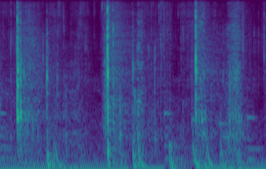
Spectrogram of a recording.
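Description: Wire potato masher working cooked red potatoes in a mixing bowl: a few sharp, irregular knocks of the masher against the bowl, the loudest about one and a half seconds in.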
